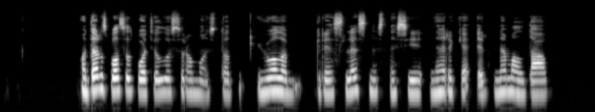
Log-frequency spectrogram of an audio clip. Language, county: Lithuanian, Vilnius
